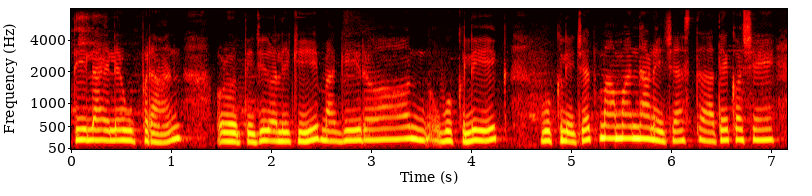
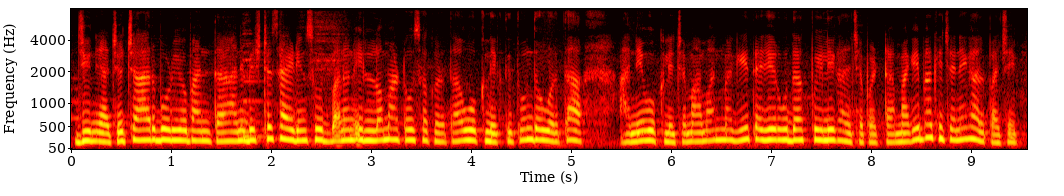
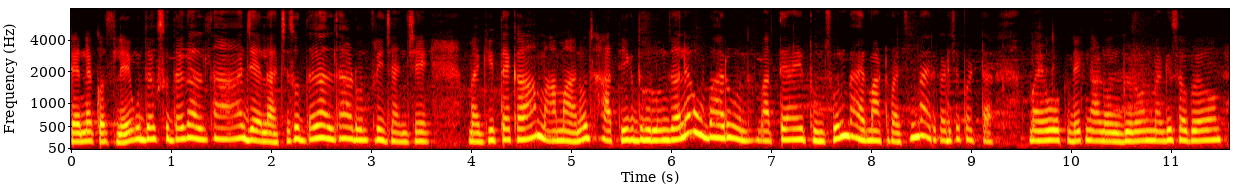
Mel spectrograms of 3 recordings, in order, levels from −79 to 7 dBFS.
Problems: none marked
